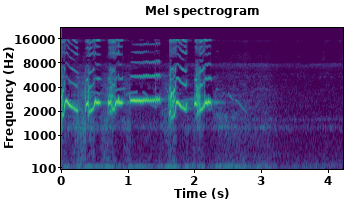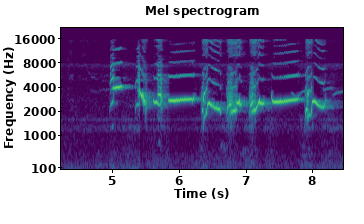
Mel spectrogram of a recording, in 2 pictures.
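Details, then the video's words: Oriental magpie-robin quickly growing excited and pouring out its learned repertoire: loud clear whistled notes near one pitch, each cut by sharp downward slurs, delivered in fast bursts around a silent gap of nearly two seconds, with faint low hum beneath. "KACER NAIK EMOSI BONGKAR ISIAN"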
